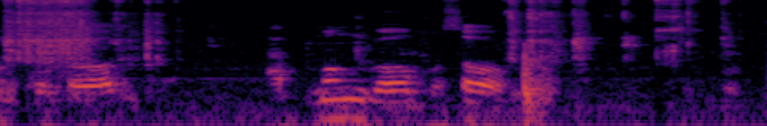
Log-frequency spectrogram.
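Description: Dishes and cutlery clink.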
